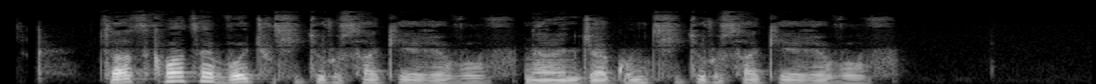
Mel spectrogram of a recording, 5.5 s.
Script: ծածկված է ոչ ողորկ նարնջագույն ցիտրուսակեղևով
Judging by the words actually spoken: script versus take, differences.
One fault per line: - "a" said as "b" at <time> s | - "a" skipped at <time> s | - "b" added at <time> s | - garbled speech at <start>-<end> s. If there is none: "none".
- "ողորկ" said as "ցիտրուսակեղևով" at 1.4 s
